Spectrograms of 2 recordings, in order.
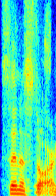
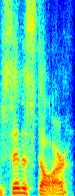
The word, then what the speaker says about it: Sinistar: It sounds the same. Sinistar. Yeah, it's spelled Sinistar. Yeah, like sin like movie. Sin, yeah, like a sin.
